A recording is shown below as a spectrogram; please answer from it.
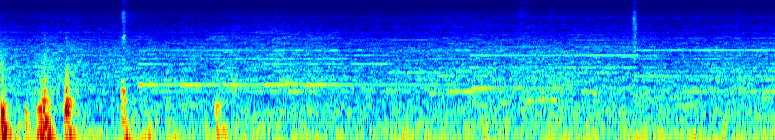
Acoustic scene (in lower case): car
